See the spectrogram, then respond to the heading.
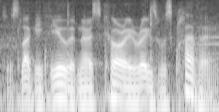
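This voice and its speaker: An actor playing a hard-boiled, world-weary private detective with clipped, sardonic delivery in a vintage radio drama. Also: male voice, rumbling low, fast talker, darkish tone, faint music behind. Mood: wry, easygoing. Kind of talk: 1940s radio acting, first-person narration and dialogue.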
